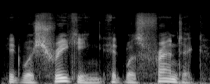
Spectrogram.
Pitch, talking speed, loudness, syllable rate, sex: 100 Hz, 170 wpm, -18 LUFS, 4.3 syllables/s, male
